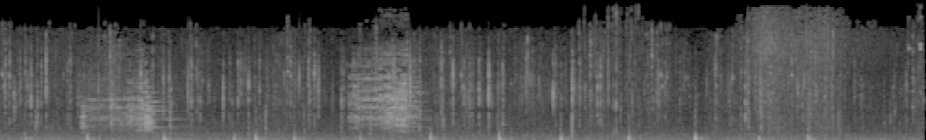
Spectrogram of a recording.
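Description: Footsteps thud softly on a wooden floor at a walking pace.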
